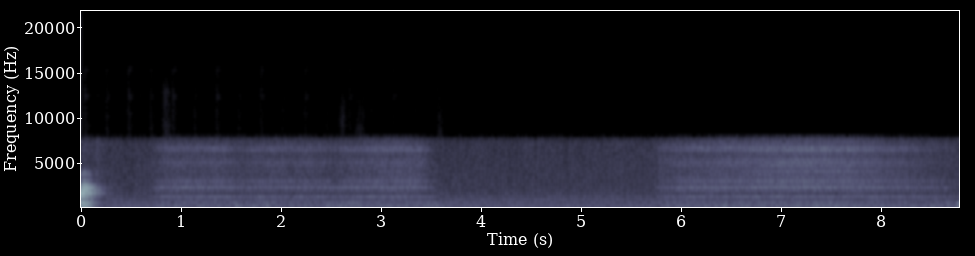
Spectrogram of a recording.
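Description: A hookah being drawn on through its hose, air pulled through the water in the base, in two long pulls of about three seconds each, the second starting about six seconds in.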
